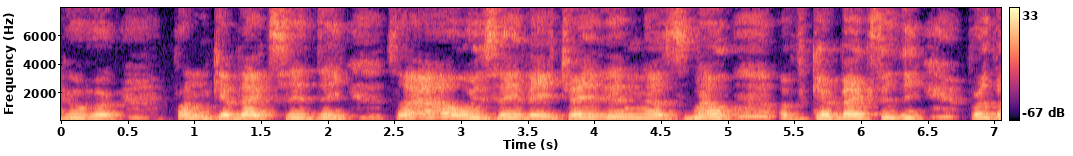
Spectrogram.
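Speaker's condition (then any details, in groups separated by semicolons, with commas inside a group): Traumatic brain injury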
